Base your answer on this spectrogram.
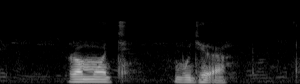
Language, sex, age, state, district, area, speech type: Santali, male, 30-45, West Bengal, Bankura, rural, spontaneous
